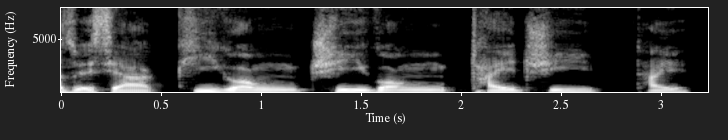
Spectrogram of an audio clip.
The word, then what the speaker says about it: Qigong: Tatsächlich, Qigong wird eigentlich immer dieses Ch, Ch ausgesprochen. Qigong.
